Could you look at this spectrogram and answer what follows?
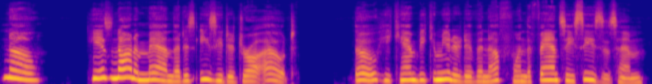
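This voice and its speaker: A woman's voice: high-pitched, animated, brisk, a little mellow, no echo, studio quality. A woman voicing a friendly, chatty young male hospital dresser in a read-aloud story.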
